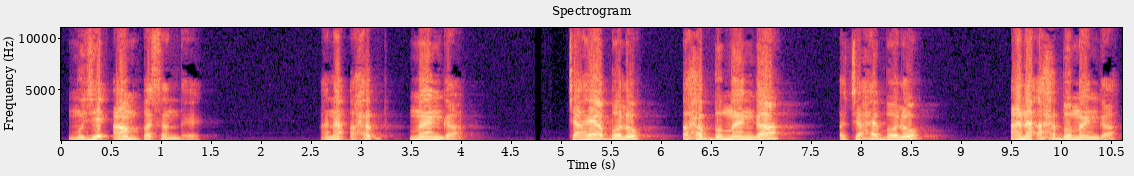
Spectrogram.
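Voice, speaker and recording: A young man with a high voice teaches phrases in a patient lesson. He says each phrase slowly and repeats it several times before he gives its meaning. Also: bright, forceful tone. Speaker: Arabic teacher. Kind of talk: explaining Arabic phrases.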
